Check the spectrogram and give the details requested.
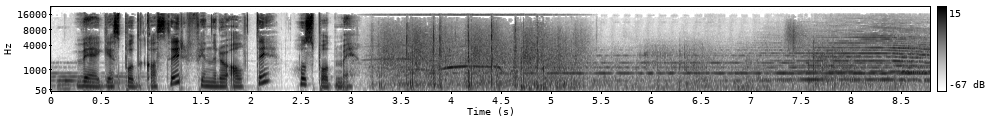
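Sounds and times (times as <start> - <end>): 
speech: 0.3 - 3.4
fireworks exploding with pops, bangs and crackling: 3.1 - 8.7.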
